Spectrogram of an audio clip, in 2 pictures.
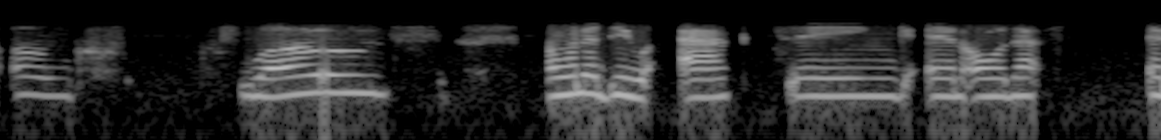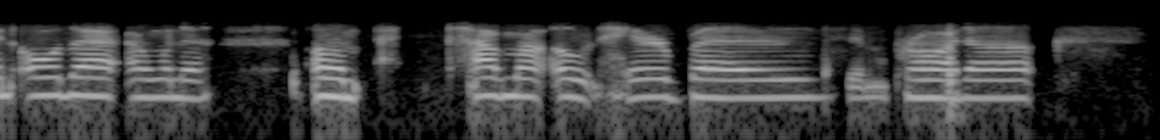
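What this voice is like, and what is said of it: Southern US accent. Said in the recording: “I hear a southern accent. ... I can definitely tell in your voice, you know, you sound southern.”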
